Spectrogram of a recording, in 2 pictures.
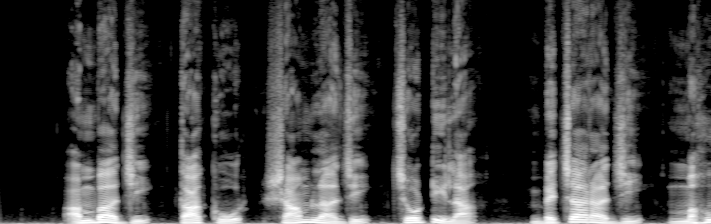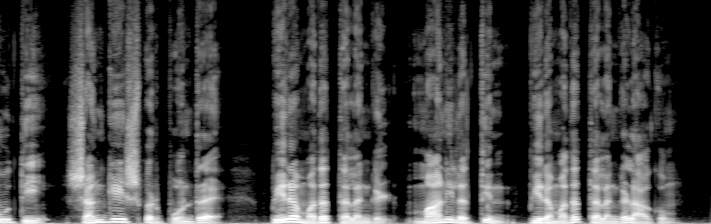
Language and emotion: Tamil, neutral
